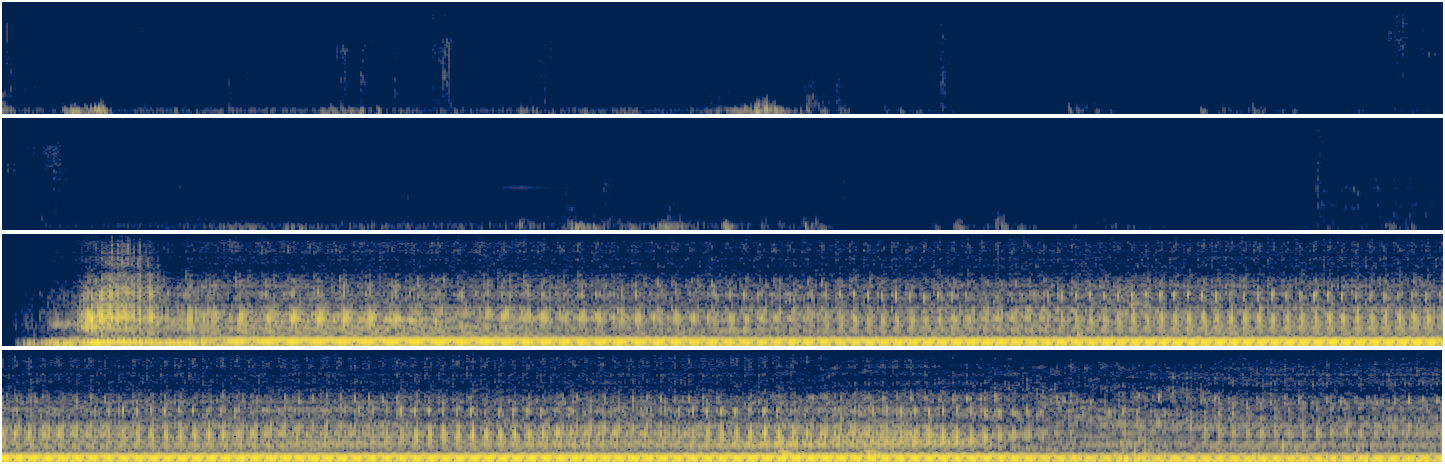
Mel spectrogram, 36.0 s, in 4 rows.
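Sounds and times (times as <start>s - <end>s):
car engine starting and idling: 17.1s - 36.0s.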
